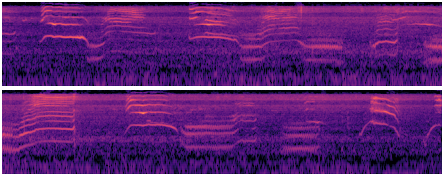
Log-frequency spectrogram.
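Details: Three-week-old kittens beside their mother outdoors on daisy-dotted grass, first steps; frequent thin, high kitten meows, arched and bending pitch, often overlapping, from several callers throughout.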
